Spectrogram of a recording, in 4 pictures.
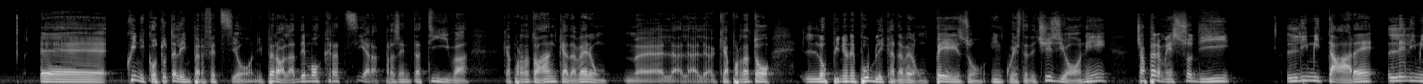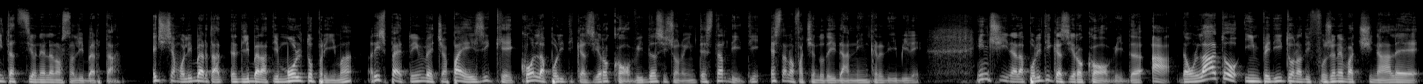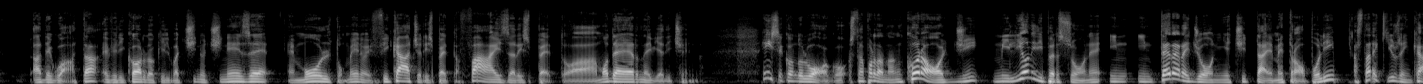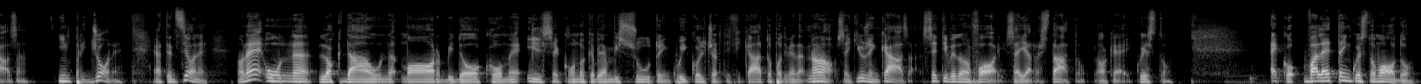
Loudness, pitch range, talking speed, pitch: -24 LUFS, 105-140 Hz, 170 wpm, 120 Hz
